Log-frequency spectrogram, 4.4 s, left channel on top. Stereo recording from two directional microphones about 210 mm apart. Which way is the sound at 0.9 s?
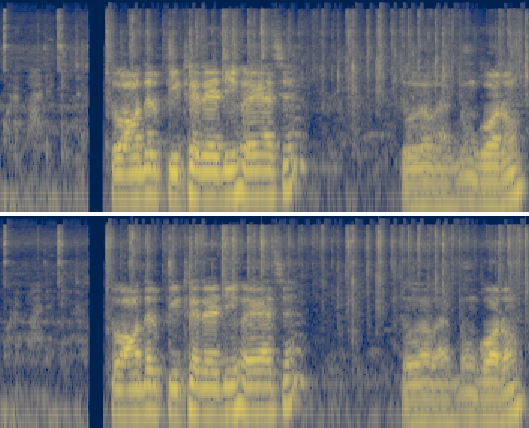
20° right (ahead or behind).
